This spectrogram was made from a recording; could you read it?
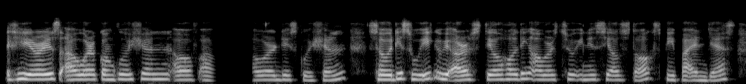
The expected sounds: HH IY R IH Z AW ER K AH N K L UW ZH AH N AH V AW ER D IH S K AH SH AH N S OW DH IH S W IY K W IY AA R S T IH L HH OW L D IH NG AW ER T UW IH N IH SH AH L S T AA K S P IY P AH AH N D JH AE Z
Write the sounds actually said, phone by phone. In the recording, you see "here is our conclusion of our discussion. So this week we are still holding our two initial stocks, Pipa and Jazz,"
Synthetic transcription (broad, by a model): HH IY R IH S AW ER K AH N K L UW SH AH N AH F AW ER D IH S K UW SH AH N S OW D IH S W IY K W IY AA R S T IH L HH OW L D IH NG AW ER T UW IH N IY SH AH L S T AA K S P IY P AH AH N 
